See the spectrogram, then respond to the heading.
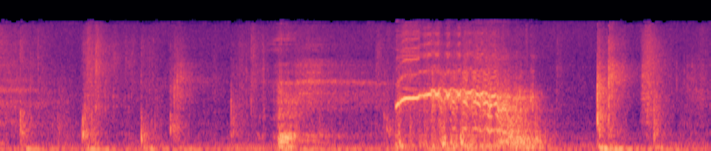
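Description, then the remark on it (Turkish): A horse lets out a loud, drawn-out whinny after a series of sharp hoof clops on hard ground, with more clopping following; no one speaks. “Atlar hazır baba.”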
